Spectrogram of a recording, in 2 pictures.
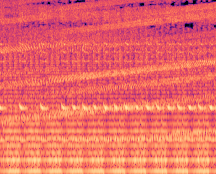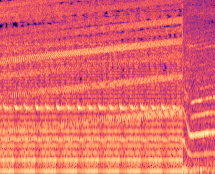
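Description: Vinahouse electronic dance music in a build-up: a steady pulsing bass and a fast regular tick under a synth sweep that rises slowly in pitch throughout.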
